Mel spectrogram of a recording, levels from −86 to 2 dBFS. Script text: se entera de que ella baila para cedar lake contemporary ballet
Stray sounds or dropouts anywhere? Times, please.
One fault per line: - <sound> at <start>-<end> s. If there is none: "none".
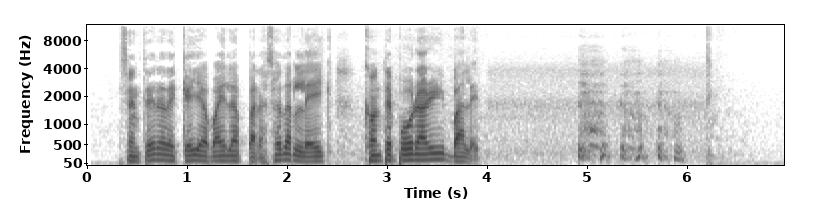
- cough at 4.9-6.0 s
